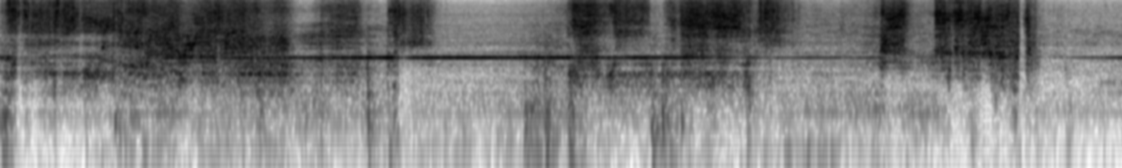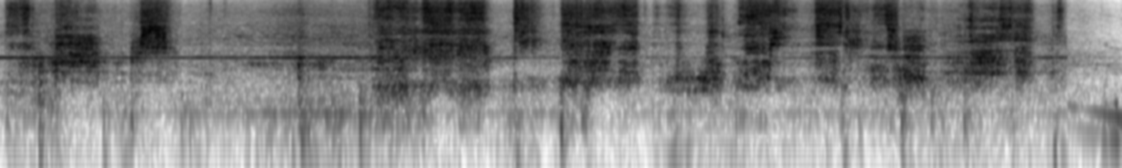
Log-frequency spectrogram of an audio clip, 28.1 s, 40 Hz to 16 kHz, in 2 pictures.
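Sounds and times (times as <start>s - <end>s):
vacuum nozzle sucking air: 0.0s - 27.4s
shop vacuum motor whine: 0.0s - 28.0s.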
